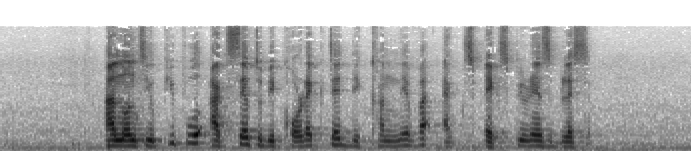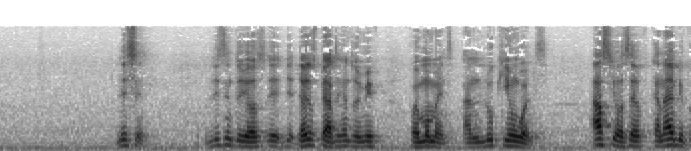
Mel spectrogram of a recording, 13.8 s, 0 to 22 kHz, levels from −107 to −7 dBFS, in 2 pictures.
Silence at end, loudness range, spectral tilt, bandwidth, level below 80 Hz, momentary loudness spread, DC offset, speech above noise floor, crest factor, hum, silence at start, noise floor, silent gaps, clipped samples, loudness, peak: 0 s; 9 LU; -4.5 dB/octave; 11 kHz; -54 dBFS; 12 LU; under 0.1%; 28 dB; 22 dB; none; 1.05 s; -49 dBFS; none; under 0.1%; -21 LUFS; 0 dBFS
